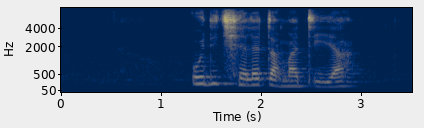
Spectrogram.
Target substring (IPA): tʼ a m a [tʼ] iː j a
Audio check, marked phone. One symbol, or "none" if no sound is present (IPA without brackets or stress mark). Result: tʼ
